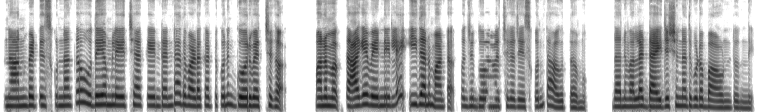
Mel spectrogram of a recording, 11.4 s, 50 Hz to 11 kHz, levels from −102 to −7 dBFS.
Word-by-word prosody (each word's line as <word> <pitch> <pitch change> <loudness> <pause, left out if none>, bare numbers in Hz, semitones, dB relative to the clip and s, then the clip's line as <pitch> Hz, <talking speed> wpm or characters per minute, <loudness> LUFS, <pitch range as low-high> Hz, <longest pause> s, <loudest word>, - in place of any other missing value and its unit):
నానబెట్టేసుకున్నాక, 250 +1 0 0.2
ఉదయం 275 0 +3
లేచాకేంటంటే, 255 0 -1
అది 270 -2 -3
వడకట్టుకొని, 250 +2 -1
గోరువెచ్చగా, 245 -1 +2 0.5
మనము 245 -1 +4 0.2
తాగే 245 +6 +7
వేడినీళ్ళే 250 +2 +1 0.2
ఇదనమాట. 270 -8 +2 0.2
కొంచెం 230 0 -5
గోరువెచ్చగా 220 0 -5
చేసుకొని 215 +4 -7
తాగుతాము. 190 -4 -5 0.5
దానివల్ల 220 +1 0 0.2
డైజెషన్ 230 +3 +2
అది 240 - -4
కూడా 230 0 -1
బావుంటుంది. 190 -2 -5
240 Hz, 100 wpm, -23 LUFS, 220-255 Hz, 0.5 s, తాగే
